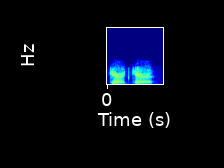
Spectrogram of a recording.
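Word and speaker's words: Garet Garrett: his name is pronounced Garrett Garrett that's correct as in attic because that's what a garrett is an anglo-saxon but he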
